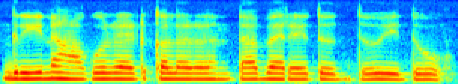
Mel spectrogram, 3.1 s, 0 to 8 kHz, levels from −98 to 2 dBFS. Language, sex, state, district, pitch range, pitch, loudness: Kannada, female, Karnataka, Bidar, 195-205 Hz, 200 Hz, -15 LUFS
